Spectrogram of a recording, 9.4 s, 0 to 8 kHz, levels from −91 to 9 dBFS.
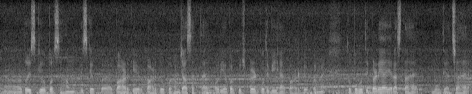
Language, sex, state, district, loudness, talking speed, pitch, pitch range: Hindi, male, Bihar, Sitamarhi, -25 LUFS, 235 wpm, 115 Hz, 110-125 Hz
